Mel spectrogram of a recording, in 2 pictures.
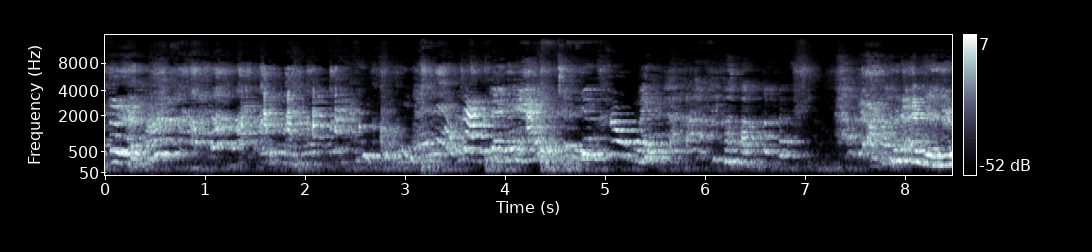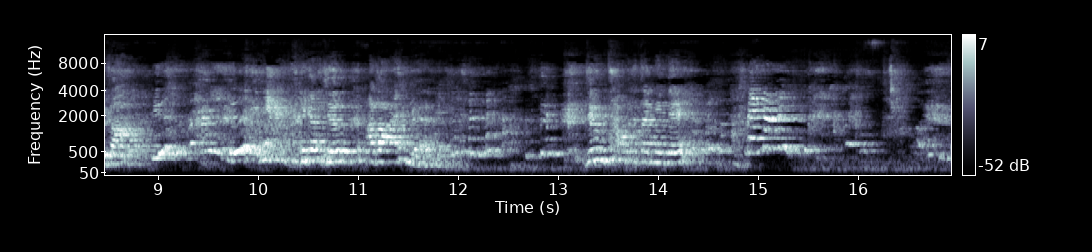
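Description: Several women talk and laugh with animation close by.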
